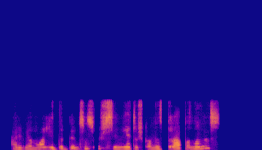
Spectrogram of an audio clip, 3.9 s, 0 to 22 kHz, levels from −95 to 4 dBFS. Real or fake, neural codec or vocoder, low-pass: fake; codec, 44.1 kHz, 2.6 kbps, DAC; 7.2 kHz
